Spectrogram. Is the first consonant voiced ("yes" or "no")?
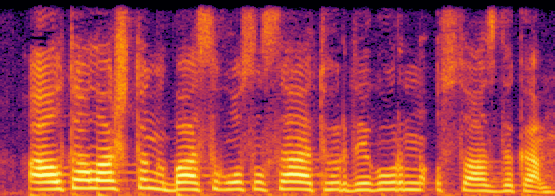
yes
